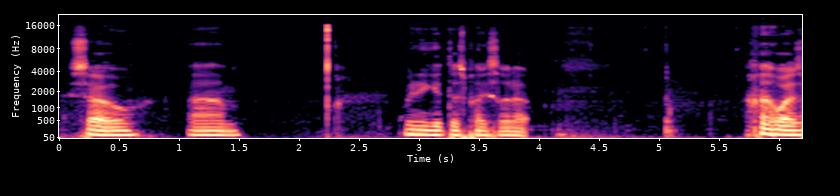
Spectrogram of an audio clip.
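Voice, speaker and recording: Slightly hoarse man narrating his gameplay. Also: fairly low pitch, a little mellow, slight background noise. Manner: easygoing, talks to himself while playing. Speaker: gaming channel host. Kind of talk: casual gameplay commentary.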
